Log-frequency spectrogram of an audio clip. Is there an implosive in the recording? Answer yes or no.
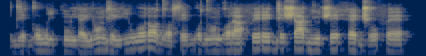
no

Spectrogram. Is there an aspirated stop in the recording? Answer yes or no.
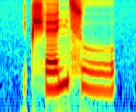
yes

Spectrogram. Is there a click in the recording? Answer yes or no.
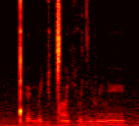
yes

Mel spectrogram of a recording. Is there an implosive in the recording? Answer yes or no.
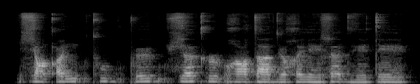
yes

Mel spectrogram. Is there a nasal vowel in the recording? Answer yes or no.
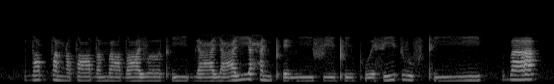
no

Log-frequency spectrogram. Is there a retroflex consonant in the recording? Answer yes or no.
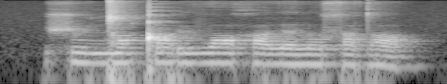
no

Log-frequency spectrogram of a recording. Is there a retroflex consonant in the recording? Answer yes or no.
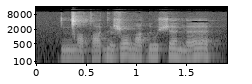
yes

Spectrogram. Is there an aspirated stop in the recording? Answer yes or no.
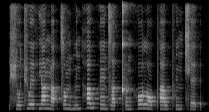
yes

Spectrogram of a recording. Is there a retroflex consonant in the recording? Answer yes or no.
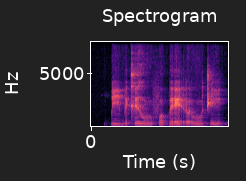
no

